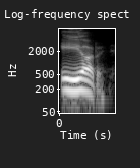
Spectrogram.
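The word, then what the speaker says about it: heir: लेकिन यहां पे आप एच ई आई आर इसको हेयर पढ़कर गलत मत कीजिएगा। ठीक है? इसका सही उच्चारण होगा एयर। यानी यहां पे एच साइलेंट रहेगा।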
